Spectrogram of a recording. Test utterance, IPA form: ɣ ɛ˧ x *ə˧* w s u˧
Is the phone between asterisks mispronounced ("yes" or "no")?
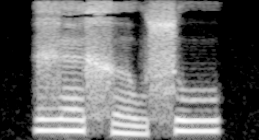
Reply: yes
